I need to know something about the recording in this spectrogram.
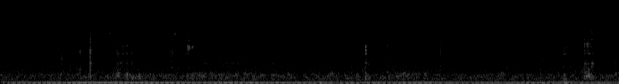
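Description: Faint chewing of a piece of dried apricot, with a few small clicks, over a low steady hum.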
